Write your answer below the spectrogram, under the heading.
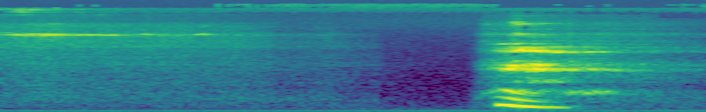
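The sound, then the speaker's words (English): One deep breath is taken during a guided self-reflection exercise. After a faint hiss and near-silence, a single loud, breathy inhale and sigh rises sharply and then fades. “nice deep breath”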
